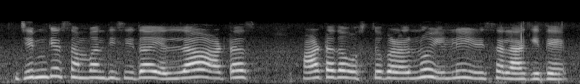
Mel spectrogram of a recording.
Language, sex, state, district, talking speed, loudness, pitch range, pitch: Kannada, female, Karnataka, Bijapur, 85 wpm, -15 LUFS, 280-325 Hz, 305 Hz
